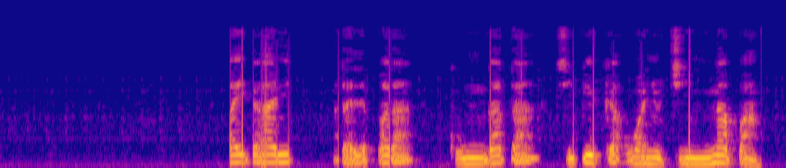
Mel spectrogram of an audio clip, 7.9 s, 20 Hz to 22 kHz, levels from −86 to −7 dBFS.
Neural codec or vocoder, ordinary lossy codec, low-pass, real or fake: none; AAC, 48 kbps; 10.8 kHz; real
